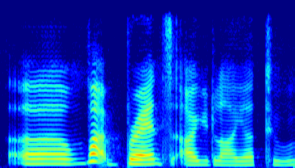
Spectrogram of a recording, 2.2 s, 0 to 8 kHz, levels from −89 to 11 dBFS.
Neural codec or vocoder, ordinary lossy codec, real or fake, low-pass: codec, 24 kHz, 1.2 kbps, DualCodec; none; fake; 7.2 kHz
